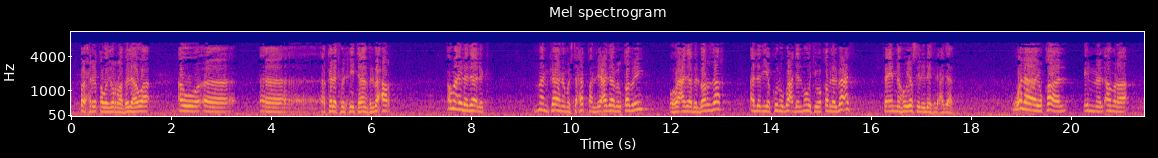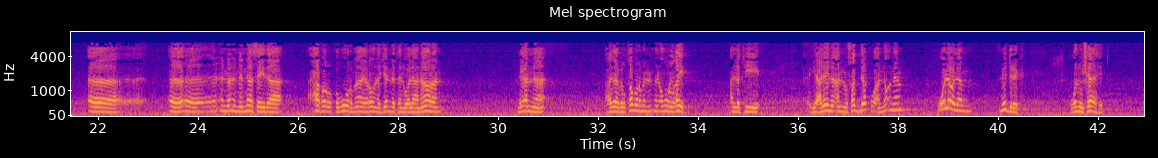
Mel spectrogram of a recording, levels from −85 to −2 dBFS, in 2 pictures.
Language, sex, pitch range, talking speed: Arabic, male, 180-210 Hz, 90 wpm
